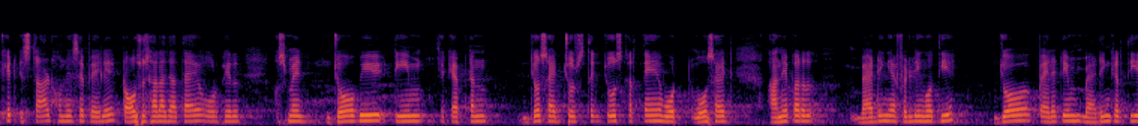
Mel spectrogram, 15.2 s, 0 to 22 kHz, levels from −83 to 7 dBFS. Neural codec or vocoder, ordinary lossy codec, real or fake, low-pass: vocoder, 22.05 kHz, 80 mel bands, Vocos; none; fake; 7.2 kHz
